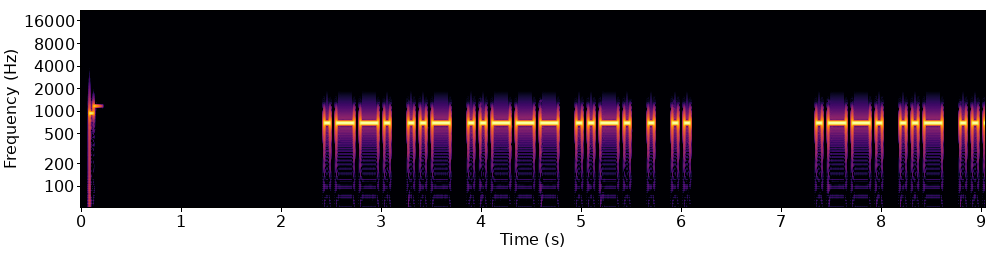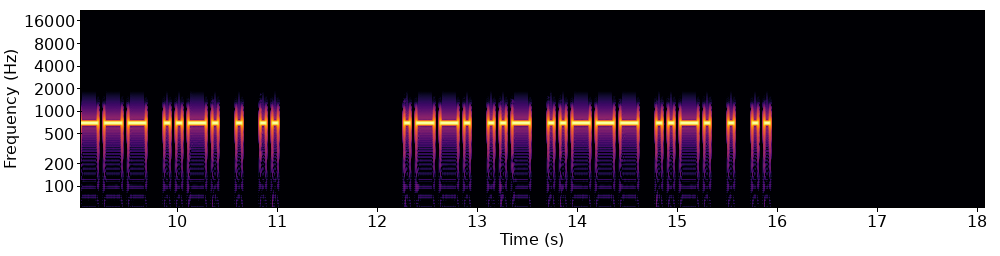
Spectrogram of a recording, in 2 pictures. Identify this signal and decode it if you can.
Morse code, heard as a keyed tone, about 20 wpm, 700 Hz. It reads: PU2FEI PU2FEI PU2FEI
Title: DXCC-100 Call Signs - 6 Characters - Repeated 3x - 20wpm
